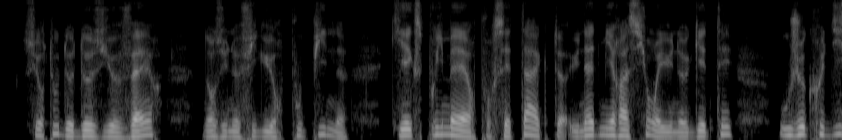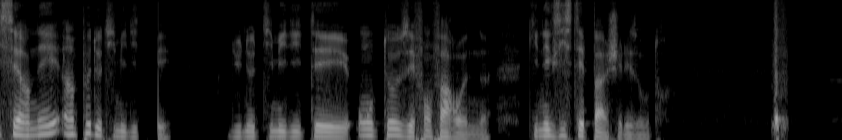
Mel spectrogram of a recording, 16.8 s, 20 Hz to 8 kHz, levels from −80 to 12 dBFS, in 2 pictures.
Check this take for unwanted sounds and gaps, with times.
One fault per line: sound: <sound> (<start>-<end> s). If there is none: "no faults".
sound: dropout (9.9-10.0 s)
sound: whoosh (16.1-16.3 s)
